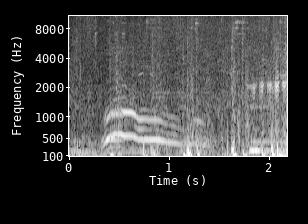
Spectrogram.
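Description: Sheep bleating in the video game Red Dead Redemption 2, one long wavering bleat followed by a few shorter ones over a busy background of game sounds, fairly close and clear.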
